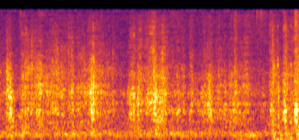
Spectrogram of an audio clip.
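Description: Faint rustling of a paper tissue dabbed and wiped over damp watercolour paper, a handful of brief soft scratchy strokes, blotting off excess water where harder lines are wanted.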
